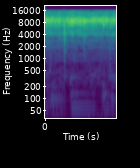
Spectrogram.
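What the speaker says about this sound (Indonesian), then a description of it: "jadi ini udah mendidih. Jadi aku mau masukin tehnya." Water on the stove for breakfast tea gives a steady, close hiss and bubbling sizzle throughout, with a few brief splashy bursts and no talk.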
